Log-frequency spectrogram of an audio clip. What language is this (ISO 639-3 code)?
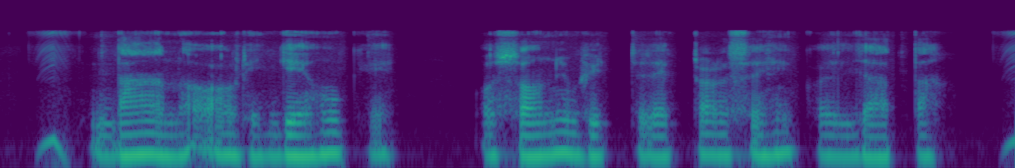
bho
